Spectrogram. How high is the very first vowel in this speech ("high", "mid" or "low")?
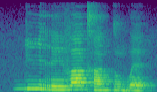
high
